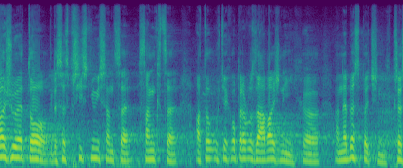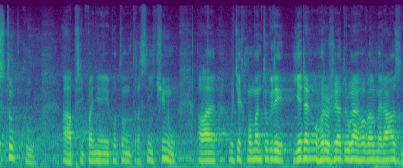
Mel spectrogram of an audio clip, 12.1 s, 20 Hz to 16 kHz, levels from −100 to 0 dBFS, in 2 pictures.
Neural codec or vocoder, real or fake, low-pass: none; real; 14.4 kHz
